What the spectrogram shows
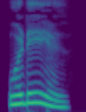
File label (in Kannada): "ಒಡೆಯಳು", Kannada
